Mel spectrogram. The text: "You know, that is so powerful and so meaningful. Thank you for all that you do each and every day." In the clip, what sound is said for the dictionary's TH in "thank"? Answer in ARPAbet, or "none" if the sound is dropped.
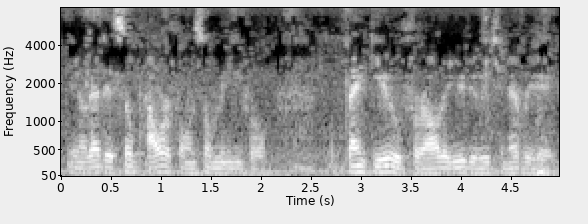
TH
